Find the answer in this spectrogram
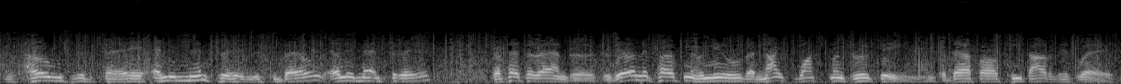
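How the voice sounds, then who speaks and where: A man playing an excitable, genial gentleman doctor and storyteller in a 1930s radio drama. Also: medium pitch, normal speed, close to an everyday voice. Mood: genial, amused. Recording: noisy, tinny 1930s radio recording.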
